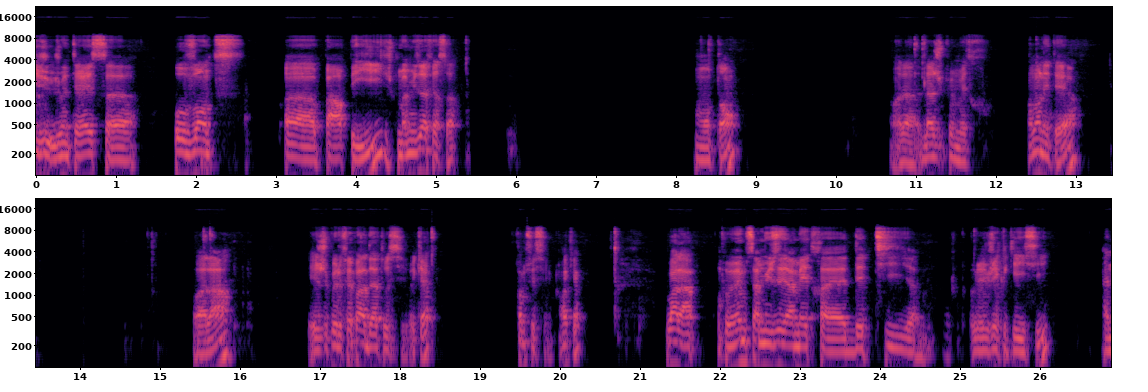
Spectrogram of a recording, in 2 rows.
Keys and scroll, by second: 13.3 m, 13.8 Return.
